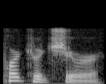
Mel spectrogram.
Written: portraiture

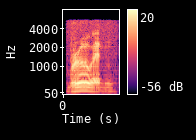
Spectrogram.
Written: bruin

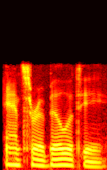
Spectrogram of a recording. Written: answerability

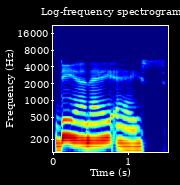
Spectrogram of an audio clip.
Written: DNAase

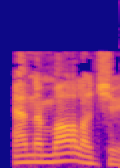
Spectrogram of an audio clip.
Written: anemological

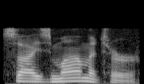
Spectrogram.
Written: seismometer

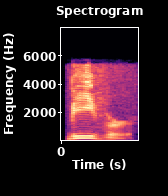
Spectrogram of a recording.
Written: beaver

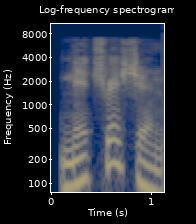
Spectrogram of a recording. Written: metrician

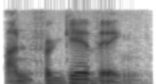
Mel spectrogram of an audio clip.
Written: unforgiving

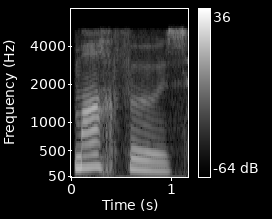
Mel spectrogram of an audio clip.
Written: Mahfouz

